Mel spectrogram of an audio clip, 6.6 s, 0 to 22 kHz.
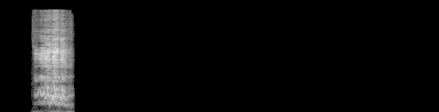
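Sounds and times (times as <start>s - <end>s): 
panda bleat: 0.5s - 1.1s.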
